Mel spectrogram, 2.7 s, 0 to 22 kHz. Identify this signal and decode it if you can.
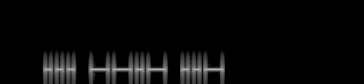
Morse code, heard as a keyed tone, about 28 wpm, 700 Hz. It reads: SQU
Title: Multi-letter Phonemes Quick Fire 28wpm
